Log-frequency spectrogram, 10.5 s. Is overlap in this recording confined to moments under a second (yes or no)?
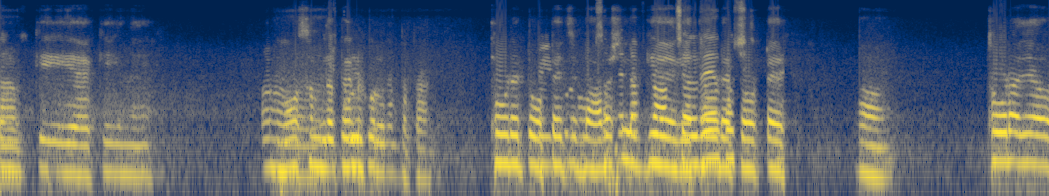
no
